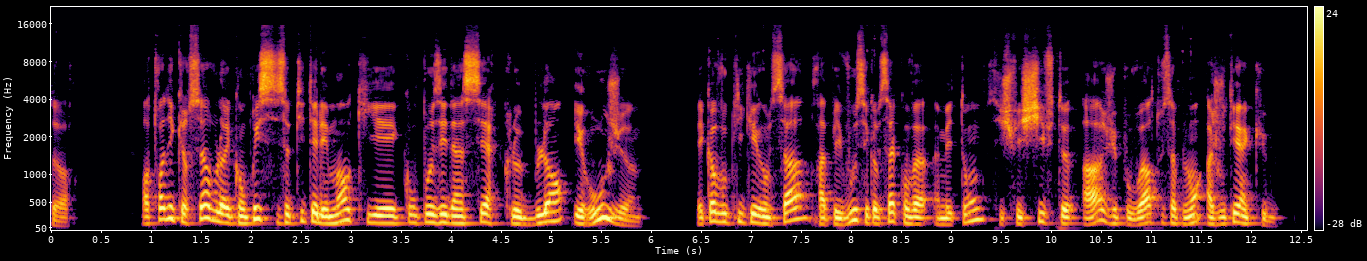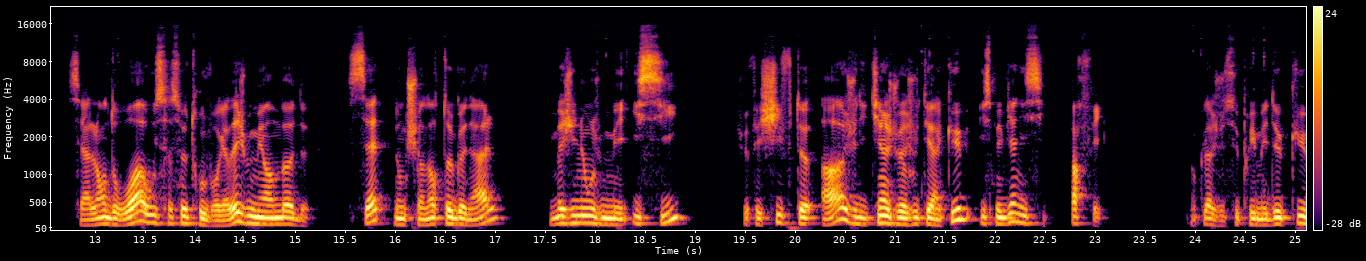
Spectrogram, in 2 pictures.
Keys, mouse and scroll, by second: 0.2-1.6 middle drag, 1.6-2.1 scroll down 2, 2.1-3.2 middle drag, 6.6-9.9 drag, 9.9 shift+a, 11.9-13.6 middle drag, 13.1-14.9 drag, 14.5 KP_7, 15.7-17.8 middle drag, 18.0-19.7 drag, 19.7 shift+a, 23.2 x, 24.6 right click, 25.0 x.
